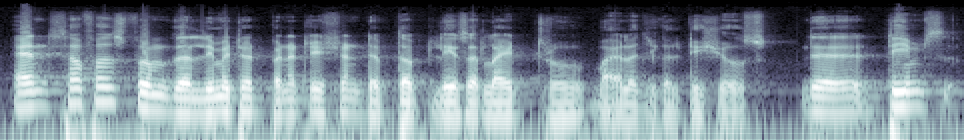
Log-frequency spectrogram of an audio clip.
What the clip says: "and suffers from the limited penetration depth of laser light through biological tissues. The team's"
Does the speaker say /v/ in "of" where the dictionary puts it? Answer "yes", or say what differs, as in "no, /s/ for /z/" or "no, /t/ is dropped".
no, /p/ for /v/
